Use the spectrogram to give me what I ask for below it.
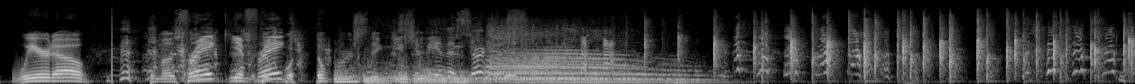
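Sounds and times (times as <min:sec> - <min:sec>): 
speech: 0:00.1 - 0:06.2
laughter: 0:01.0 - 0:09.1, 0:10.2 - 0:11.3
audience applause and clapping: 0:05.8 - 0:11.3.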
